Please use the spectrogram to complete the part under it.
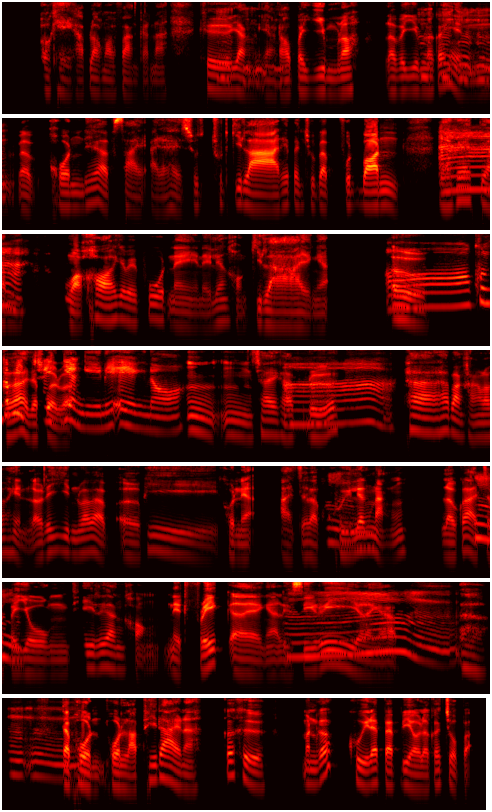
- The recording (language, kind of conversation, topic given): Thai, podcast, จะเริ่มคุยกับคนแปลกหน้าอย่างไรให้คุยกันต่อได้?
- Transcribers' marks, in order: drawn out: "อืม"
